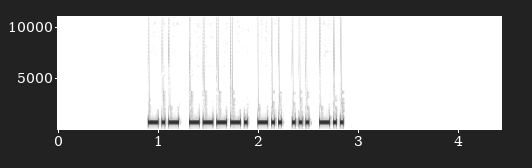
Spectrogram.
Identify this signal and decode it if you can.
Morse code, heard as a keyed tone, about 36 wpm, 700 Hz. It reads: K9DSD
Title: USA Call Signs - 5 Characters - Repeated 3x - 35wpm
